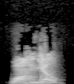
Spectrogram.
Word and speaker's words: Wangyal: I might be saying it wrong because I don't speak Tibetan, but it's Wangyal. It's Wangyal.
